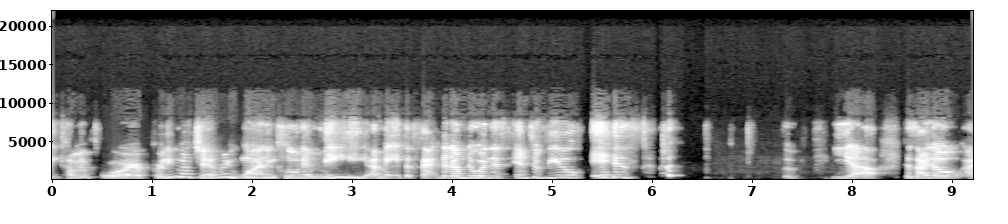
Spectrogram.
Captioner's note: laughter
